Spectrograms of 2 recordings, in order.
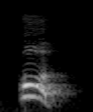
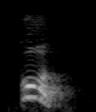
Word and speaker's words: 꽃: Because so many students feel difficult to pronounce about 꽃. Flower. 꽃. 더블 기역. 끄끄끄끄끄끄끄끄끄. 꽃. 꽃.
